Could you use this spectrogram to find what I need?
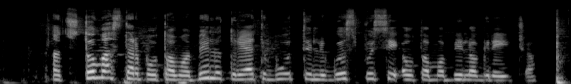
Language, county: Lithuanian, Vilnius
